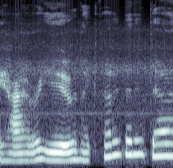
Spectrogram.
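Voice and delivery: soft, lilting imitation of small talk; polite greeting. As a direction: put on light, well-mannered pleasantries. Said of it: "I'm pretty polite".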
